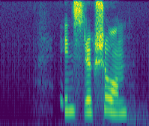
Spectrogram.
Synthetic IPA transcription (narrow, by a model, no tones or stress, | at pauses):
ɪnst̪ɾʉkʃuːn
